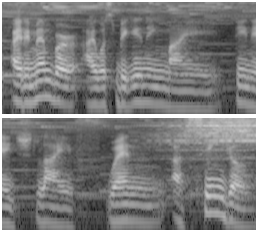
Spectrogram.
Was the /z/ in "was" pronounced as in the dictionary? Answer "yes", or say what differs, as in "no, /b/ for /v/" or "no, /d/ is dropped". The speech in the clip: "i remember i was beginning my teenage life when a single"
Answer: no, /s/ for /z/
